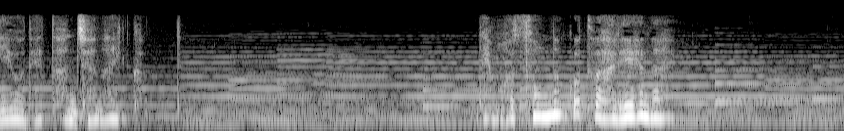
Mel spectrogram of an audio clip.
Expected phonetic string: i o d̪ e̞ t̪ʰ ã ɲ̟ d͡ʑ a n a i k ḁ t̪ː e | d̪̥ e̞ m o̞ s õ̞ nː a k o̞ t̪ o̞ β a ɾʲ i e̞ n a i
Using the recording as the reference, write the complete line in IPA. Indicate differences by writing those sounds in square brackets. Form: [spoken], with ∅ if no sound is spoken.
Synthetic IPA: i o d̪ e̞ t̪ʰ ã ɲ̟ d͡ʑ a n a i k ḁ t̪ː e | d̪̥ e̞ m o̞ s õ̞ nː a k o̞ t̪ o̞ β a ɾʲ i e̞ n a i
